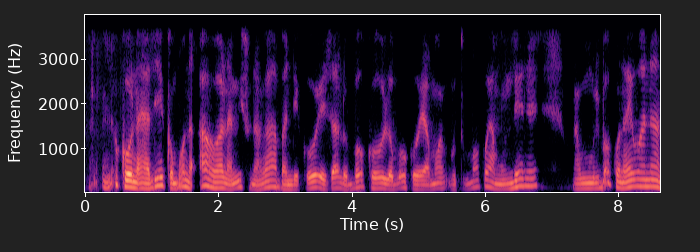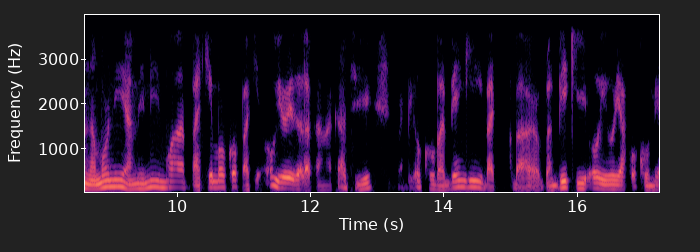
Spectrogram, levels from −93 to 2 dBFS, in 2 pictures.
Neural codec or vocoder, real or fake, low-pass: codec, 16 kHz, 2 kbps, X-Codec, WavLM features, trained on Multilingual LibriSpeech; fake; 3.6 kHz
